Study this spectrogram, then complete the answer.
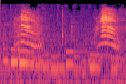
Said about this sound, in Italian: Anche il mio gatto ovviamente voleva salutare.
